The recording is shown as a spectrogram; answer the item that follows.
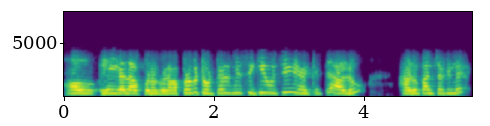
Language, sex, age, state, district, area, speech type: Odia, female, 30-45, Odisha, Puri, urban, conversation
